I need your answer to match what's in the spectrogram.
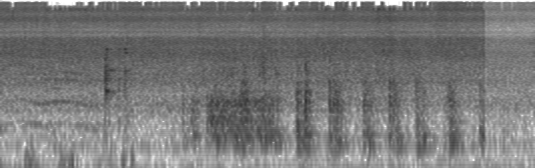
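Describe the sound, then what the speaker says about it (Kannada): Onions frying in a pan for aloo paratha filling, a steady sizzle with a run of rhythmic stirring scrapes and clacks in the second half, close and moderately loud, with no talking. "ಈರುಳ್ಳಿ ಸ್ವಲ್ಪ ಫ್ರೈ ಆಗಬೇಕಷ್ಟೇ"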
